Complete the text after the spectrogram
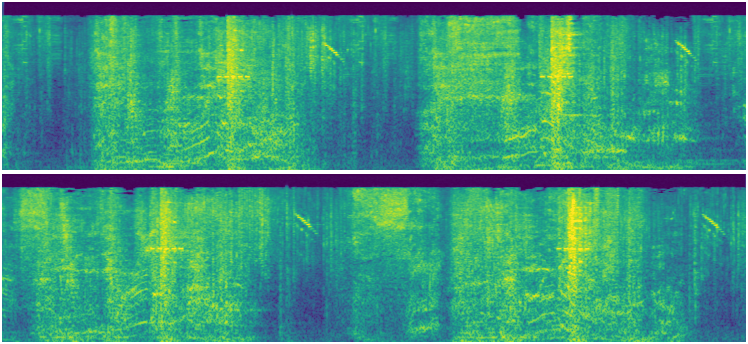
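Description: A creature shrieks and snarls up close.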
